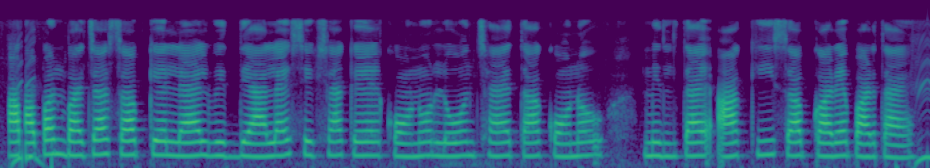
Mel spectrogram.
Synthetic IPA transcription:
apənbət͡ʃasəb̚kelɛːlʋɪd̪jaːləjʃɪkʃakekɔːnoloːnt͡ʃʰat̪akɔːno | mɪlt̪aɦɛʔaːkisəb̚kəɾepəɾt̪aɦɛː

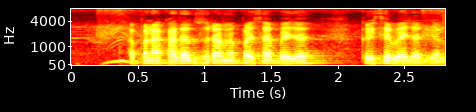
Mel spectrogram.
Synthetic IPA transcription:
əpnakʰaːt̪ed̪ʊsɾamẽpəjsabʱed͡ʒəkəɪsebʱeːd͡ʒald͡ʒaːl

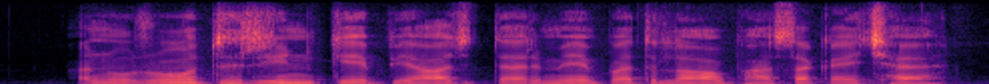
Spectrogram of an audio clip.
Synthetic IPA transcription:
ə̰nʊɾoːd̪ʱɾɪnkebjaːd͡ʒd̪əɾmẽbəd̪laːwbʱaːsəkɛt͡ʃʰɛː

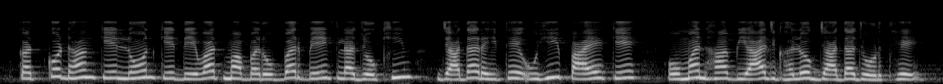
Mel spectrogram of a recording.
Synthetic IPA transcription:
kəʈ̚koɖʱə̃ŋɡkeloːnked̪eːʋət̪mãbəɾoːbəɾbẽːklad͡ʒoːkʰiːmd͡ʒjaːd̪aɾɐɦit̪ʰeʊɦipaːeke | oːmənɦãbijaːd͡ʒɡʱɐlõk̚d͡ʒjaːd̪ad͡ʒoːɽt̪ʰeː

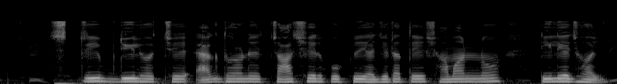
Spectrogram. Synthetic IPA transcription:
sʈɾip̚ɖilɦotːɕʰeʔɛkd̪ʱɔɾoneɾt͡ɕaʃeɾpɾokɾijad͡ʑeʈat̪eʃamanːo | ʈiled͡ʑɦɔe

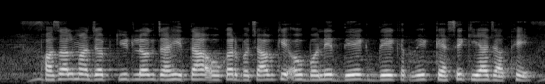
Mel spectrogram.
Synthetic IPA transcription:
pʰəsəlmãd͡ʒəbkiːʈləɡd͡ʒaːɦit̪aʔokəɾbət͡ʃaːwkeʔəbəned̪ekʰd̪ekʰɾekːɛːsekijad͡ʒaːt̪ɦe

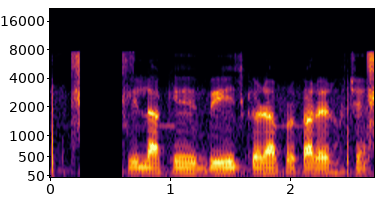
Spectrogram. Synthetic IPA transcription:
keɪlaːkebeːd͡ʒkɛɽapɾəkaːɾeɾɦt͡ʃḛ

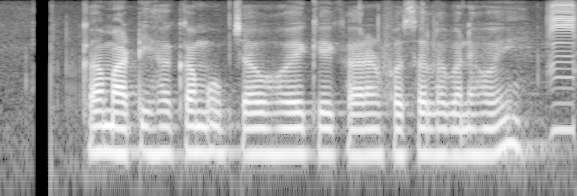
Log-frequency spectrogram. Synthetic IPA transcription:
kaːmaːʈiɦɐkɐmʊpt͡ʃaːoɦoːekekaːɾəɽ̃fʰəsəlɦəbəneɦoːi

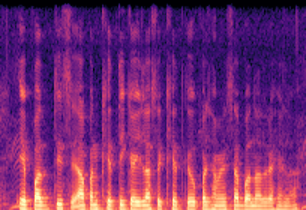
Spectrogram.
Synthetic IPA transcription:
epəd̪ʱət̪isḛʔəpənkʰet̪ikəɪlasekʰet̪keupəɾɦəmeːsabənəlɾəɦela

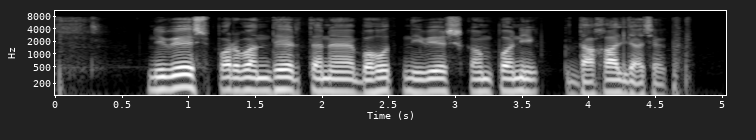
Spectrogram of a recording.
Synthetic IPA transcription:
niʋeʃpəɾbənd̪ʱeɾt̪ɛnebəɦut̪niʋeʃkəmpənikd̪axʰald͡ʒaʃək

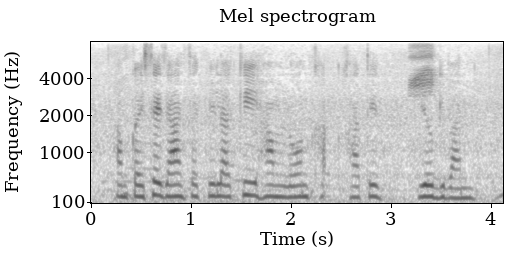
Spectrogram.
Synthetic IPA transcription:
hɐmkɐɪsed͡ʒaːnsɐkilakiɦɐmloːnkʰkʰaːt̪ɪɾ | joːɡibaːnẽ

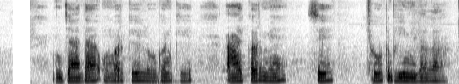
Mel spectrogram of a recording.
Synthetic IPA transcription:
d͡ʒad̪aṵmə̰ɾkeloɡənkʰe | ajkəɾme | se | t͡ʃʰuʈbʱimiləla

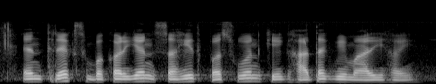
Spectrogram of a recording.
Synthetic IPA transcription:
ent̪ʰɾeksbəkəɾijənsəɦit̪pəsuənkeɡʱat̪ək̚bimaɾiɦəj

